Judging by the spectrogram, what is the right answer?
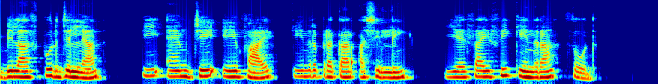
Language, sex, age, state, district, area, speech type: Goan Konkani, male, 18-30, Goa, Ponda, rural, read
